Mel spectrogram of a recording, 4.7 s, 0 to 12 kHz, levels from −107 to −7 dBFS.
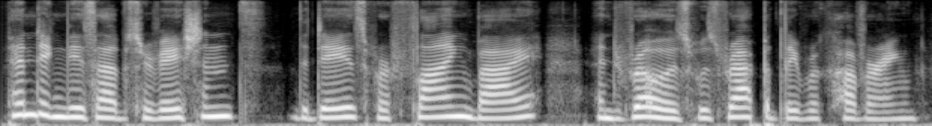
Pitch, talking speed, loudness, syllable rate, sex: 235 Hz, 165 wpm, -17 LUFS, 5.6 syllables/s, female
